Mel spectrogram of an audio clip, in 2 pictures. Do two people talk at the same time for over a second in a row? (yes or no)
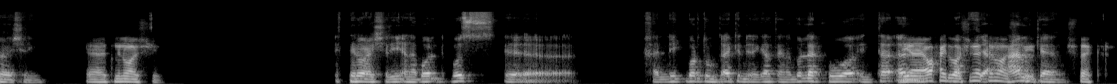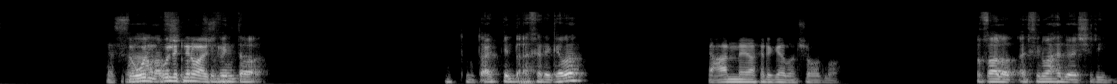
yes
